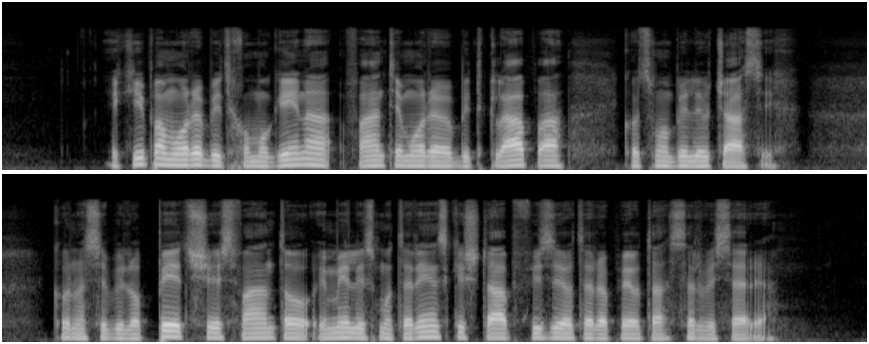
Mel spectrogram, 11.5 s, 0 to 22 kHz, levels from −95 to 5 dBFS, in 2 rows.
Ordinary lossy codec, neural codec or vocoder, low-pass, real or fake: none; none; none; real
